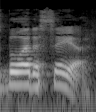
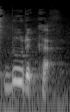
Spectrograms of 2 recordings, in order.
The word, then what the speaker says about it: Boudica: And as a medievalist myself, I was fascinated that the way that I've always heard it mispronounced, it's still being mispronounced, is Boadicea. Or there's Boadicea, there's Boadicea. They've since decided that it's Boudica.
